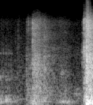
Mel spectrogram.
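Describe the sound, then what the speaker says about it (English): A front door swings shut with a firm thud near the end, preceded by soft rustling and movement indoors. "Front door."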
